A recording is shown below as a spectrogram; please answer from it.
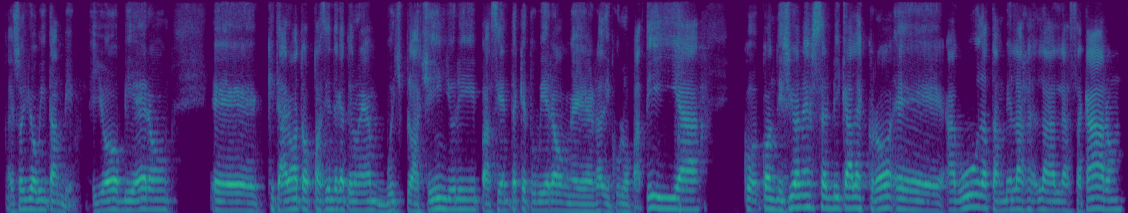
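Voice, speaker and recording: A man's voice: medium pitch, fairly even intonation, measured pace, darkish tone. A middle-aged man, a physical therapist, talking casually in a journal club discussion and telling stories with frequent restarts. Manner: chatty storyteller, explains with frequent restarts.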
